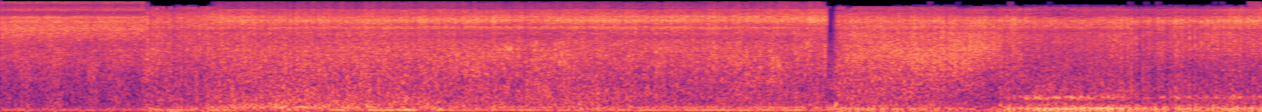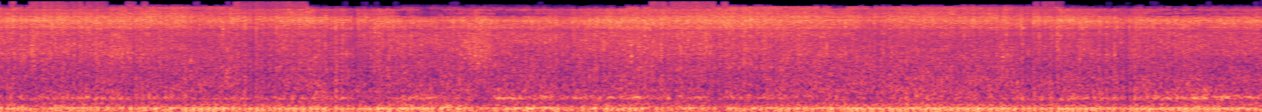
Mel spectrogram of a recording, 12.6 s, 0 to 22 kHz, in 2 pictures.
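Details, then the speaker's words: Harbor Freight Predator 13 HP 420cc OHV gas engine on a budget pressure washer, started with choke set, throttle up, ball valve fitted and gun off: quiet idle picks up sharply around four seconds, then settles into a steady, even drone; normal start. "There's no battery, so you just turn it on, and now it's ready to run."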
